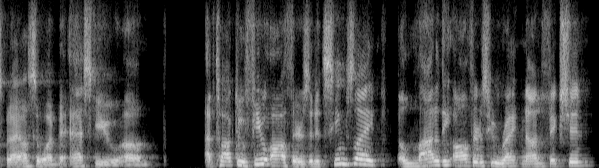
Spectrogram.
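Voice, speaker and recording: A man's voice: mid-range voice, highs cut off. A man hosting a podcast, asking friendly questions and adding brief affirmations. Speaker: podcast host. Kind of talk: casual interview.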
